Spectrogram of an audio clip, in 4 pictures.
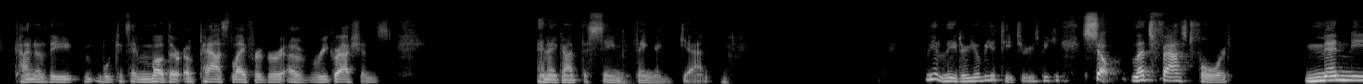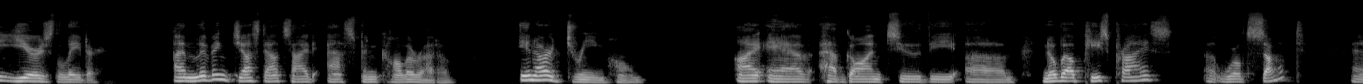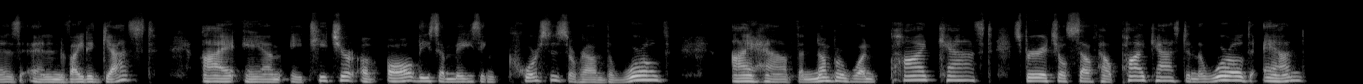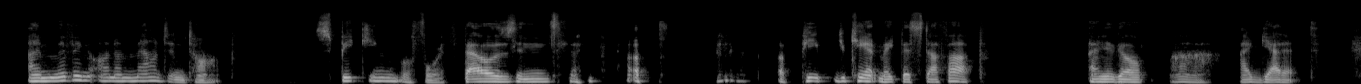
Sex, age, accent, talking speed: male, 50-69, American, 120 wpm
